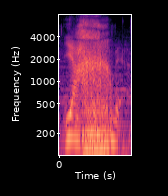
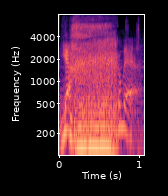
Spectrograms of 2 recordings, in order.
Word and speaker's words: Yahweh: His name is Yahweh. That's how you pronounce it. Yahweh.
